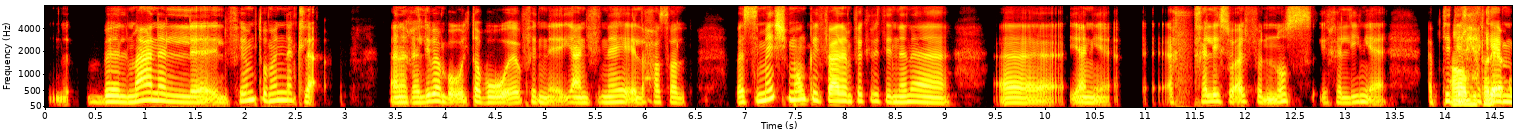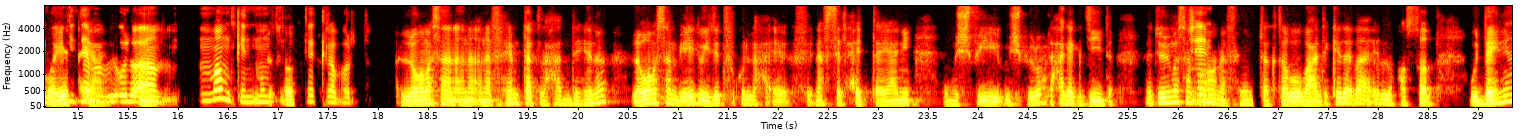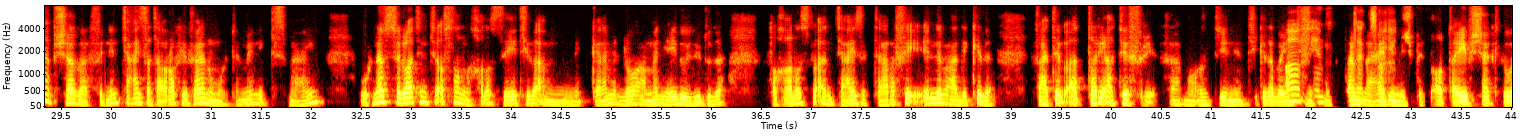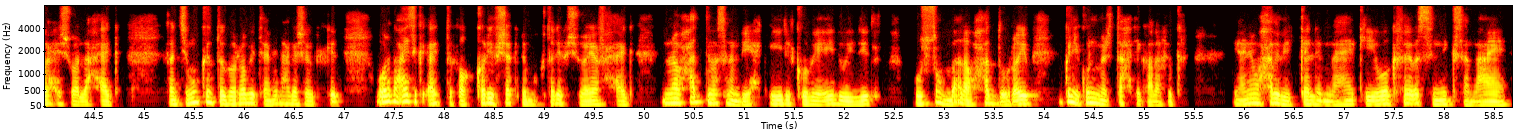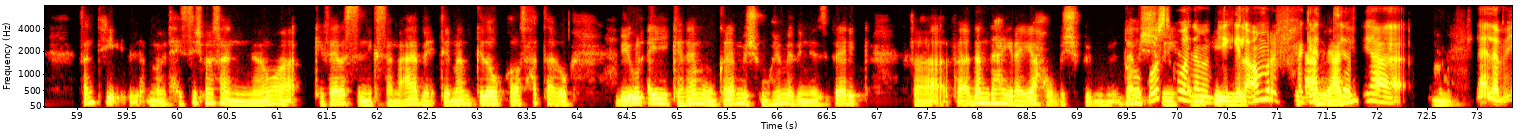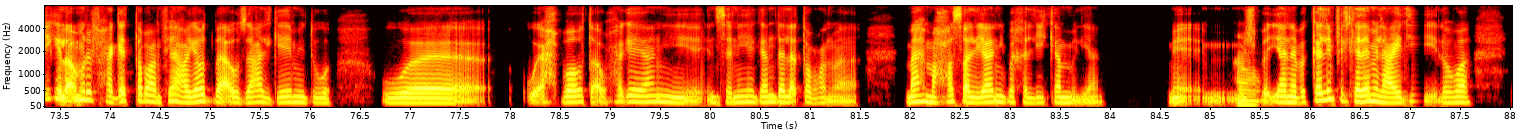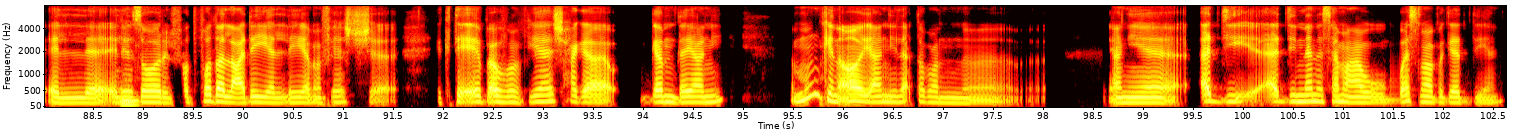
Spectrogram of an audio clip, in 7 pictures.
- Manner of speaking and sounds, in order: unintelligible speech; tapping
- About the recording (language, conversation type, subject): Arabic, advice, إزاي أقدر أطور مهارة إني أسمع بوعي وأفهم مشاعر اللي قدامي أثناء الكلام؟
